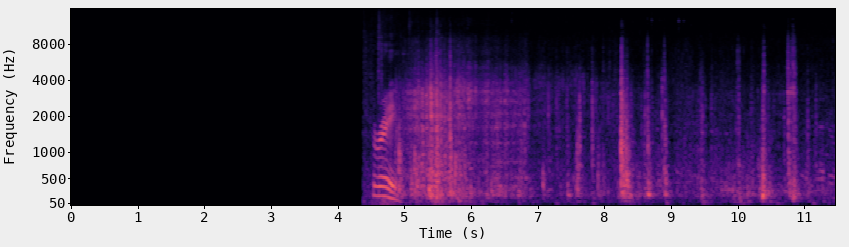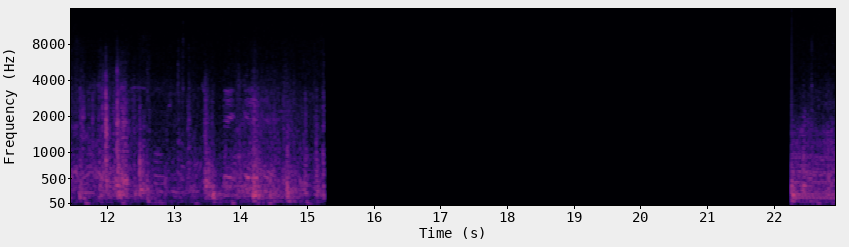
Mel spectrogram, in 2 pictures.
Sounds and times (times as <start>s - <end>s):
Speech: 4.5s - 5.0s, 10.8s - 14.6s.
